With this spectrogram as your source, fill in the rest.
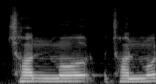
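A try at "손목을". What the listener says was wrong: না, ছ না, এখানে ছ কেন হবে, শিয়ত। স।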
